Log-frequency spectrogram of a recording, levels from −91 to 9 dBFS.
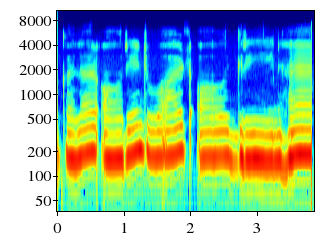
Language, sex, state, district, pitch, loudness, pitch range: Hindi, female, Jharkhand, Ranchi, 175 Hz, -11 LUFS, 165-190 Hz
